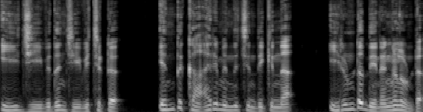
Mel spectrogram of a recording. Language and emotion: Malayalam, sad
